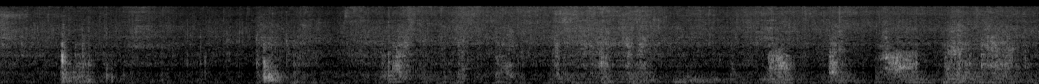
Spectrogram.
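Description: Eggs, onions and spices sizzling in hot oil in a metal pan while a metal spatula stirs and scrambles them, scraping and knocking against the pan in repeated strokes, with one sharp clink about half a second in.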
